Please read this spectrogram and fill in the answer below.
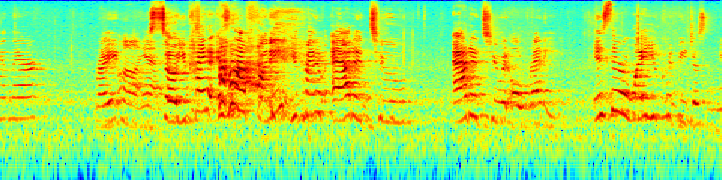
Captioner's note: laughs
